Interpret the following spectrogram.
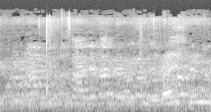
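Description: Several voices talking over one another: general chatter of players and spectators, with no single speaker standing out.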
